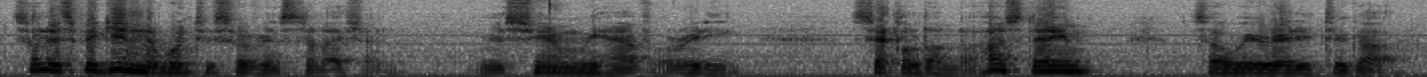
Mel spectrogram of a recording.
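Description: In this unscripted screencast, a South African man demonstrates software, describing every step in a halting way. His fairly low voice has lively intonation and vocal fry, set against faint noise and room ambience.

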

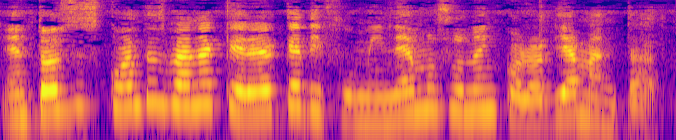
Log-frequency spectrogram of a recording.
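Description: A woman's voice: sits high, expressive, fairly quick, a little hiss or hum. A woman hosting a live craft tutorial, chatting with viewers and joking about herself while she cuts. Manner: chatty and self-deprecating, reads viewer comments while working.

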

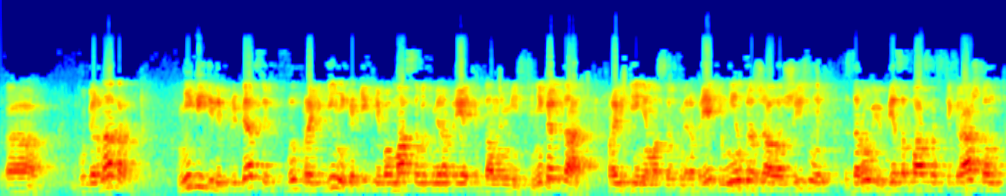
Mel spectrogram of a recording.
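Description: A man's voice: fairly high pitch, a bit bright, recorded from a distance, lo-fi sound, slight background noise. Man arguing in court, echoey dictaphone recording. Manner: formal, measured, with occasional hesitations. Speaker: legal representative in court. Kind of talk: formal courtroom argument. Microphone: dictaphone far from the speaker.

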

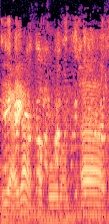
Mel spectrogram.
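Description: A man's voice: a little high, little pitch movement, moderate pace. A man hosting his own game stream, talking aloud in a scattered way as he works through settings and menus. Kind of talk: casual gaming chat.

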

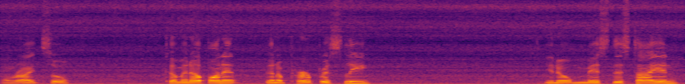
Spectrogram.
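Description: A man in his thirties giving a relaxed, folksy welding demonstration in a shop, talking the viewer through each step. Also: high voice, measured pace, slight background noise. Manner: relaxed, folksy, frequent "you know". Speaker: welding instructor. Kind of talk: casual demonstration tutorial. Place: large welding shop indoors.

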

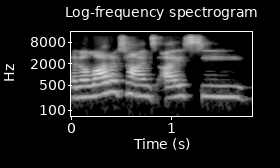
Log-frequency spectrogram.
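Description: A woman's voice: a little high, steady tone, measured pace, pushed and bright, poor audio. An older woman from Florida, a student in a witchcraft class, chatting casually and rambling a little on a video call from a room at home. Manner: chatty, self-deprecating, rambling. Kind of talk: casual chat.

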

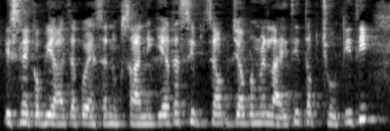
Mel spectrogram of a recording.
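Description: With a fairly low, steady, slightly mellow voice, a middle-aged woman talks briskly in a home vlog. She works through kitchen chores as she rambles from one thing to the next, now and then drifting away from the phone.

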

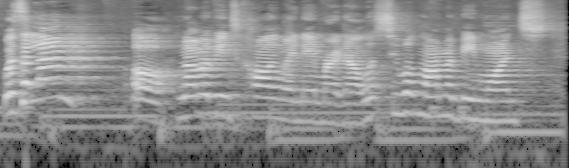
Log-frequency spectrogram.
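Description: A woman vlogger acting out a playful pretend-play story with her toy llamas, animated and full of gasps and exclamations. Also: fairly high pitch, fairly quick, heavy background noise. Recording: echoey room with music behind.

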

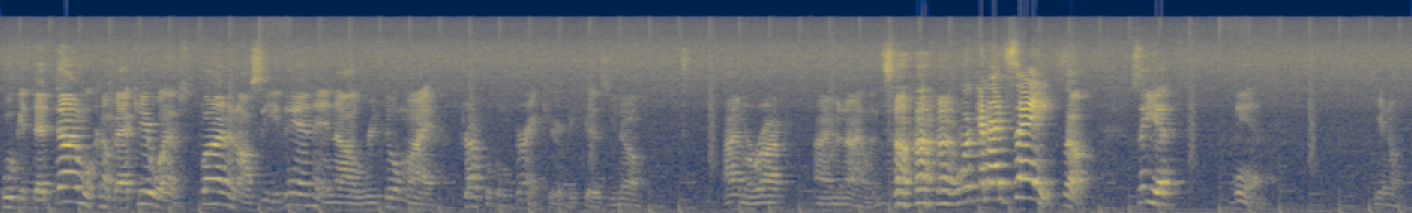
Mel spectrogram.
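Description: A man's voice: a little high, sing-song, normal speed, pushed and bright, far from the mic, soft background music. Joking young man cooking at home. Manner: joking, rambling, calls viewer baby and sir. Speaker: cooking show host. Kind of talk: casual cooking vlog. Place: home kitchen, indoors. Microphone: camera mic at a distance. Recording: roomy kitchen sound from off-mic.

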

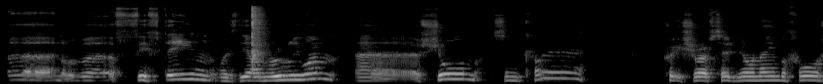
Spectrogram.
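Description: With a gravelly voice that sits high, a middle-aged Brit announces raffle balls, numbers and names included, the way a bingo caller would, chatty, matey, and apologetic to players. The clip comes from a noisy home webcam in a small furnished indoor room, with clatter audible.

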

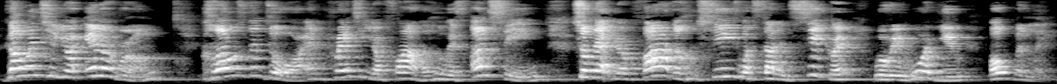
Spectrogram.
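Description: A male pastor preaching a sermon in an animated way, calling out to the congregation for responses. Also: high-pitched, measured pace. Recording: very echoey room, mic far off.

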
